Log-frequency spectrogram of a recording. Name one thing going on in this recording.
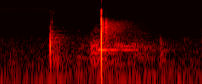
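Snooker balls knock together with a crisp clack.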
